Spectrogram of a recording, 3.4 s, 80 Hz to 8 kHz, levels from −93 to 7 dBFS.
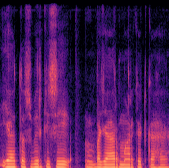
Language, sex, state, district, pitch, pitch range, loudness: Hindi, male, Bihar, West Champaran, 135 Hz, 130-140 Hz, -18 LUFS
